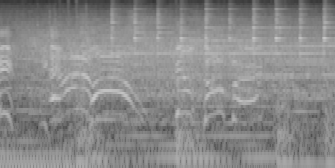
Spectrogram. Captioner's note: bell rings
